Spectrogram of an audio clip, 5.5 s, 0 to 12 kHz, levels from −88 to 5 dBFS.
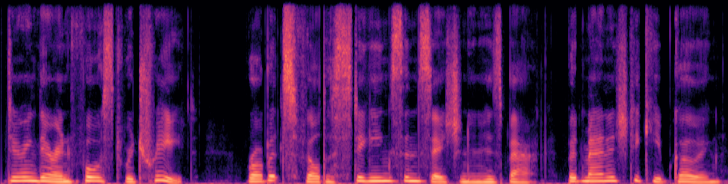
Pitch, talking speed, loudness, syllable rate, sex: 210 Hz, 185 wpm, -16 LUFS, 5.6 syllables/s, female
